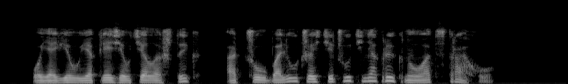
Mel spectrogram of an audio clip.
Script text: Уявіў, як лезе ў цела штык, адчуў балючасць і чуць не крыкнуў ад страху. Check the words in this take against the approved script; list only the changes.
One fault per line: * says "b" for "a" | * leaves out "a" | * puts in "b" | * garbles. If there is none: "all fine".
all fine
